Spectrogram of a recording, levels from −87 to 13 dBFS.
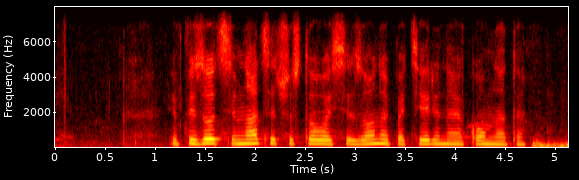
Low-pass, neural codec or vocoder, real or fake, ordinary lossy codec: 7.2 kHz; none; real; Opus, 16 kbps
